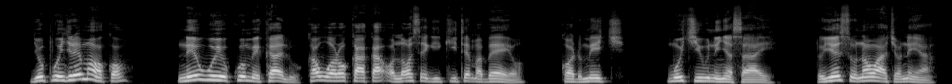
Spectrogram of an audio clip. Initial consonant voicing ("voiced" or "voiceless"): voiced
